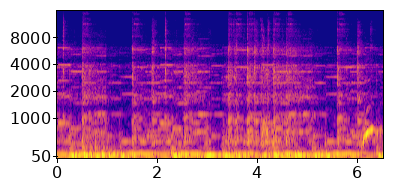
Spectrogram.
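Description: Loud music with a heavy bass beat played over an arena sound system, the music a breakdancer dances to in a battle.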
